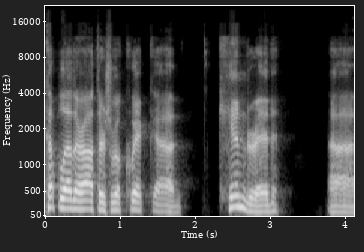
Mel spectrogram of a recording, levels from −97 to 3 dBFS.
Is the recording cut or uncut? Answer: uncut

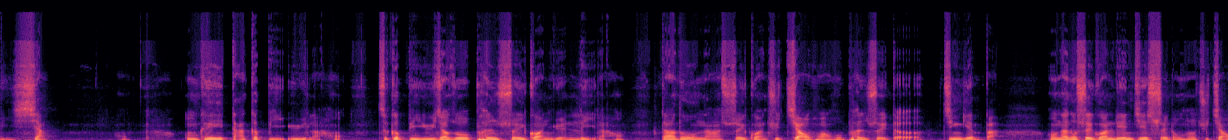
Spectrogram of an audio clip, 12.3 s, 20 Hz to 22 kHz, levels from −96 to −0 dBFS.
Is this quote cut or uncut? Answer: uncut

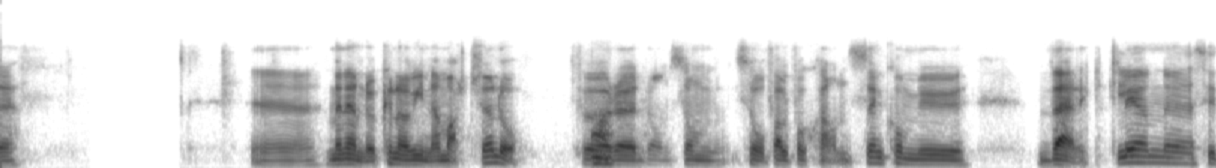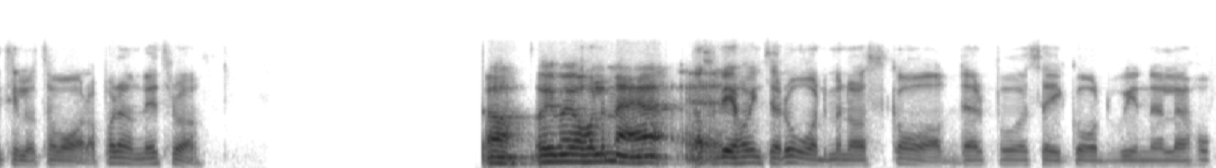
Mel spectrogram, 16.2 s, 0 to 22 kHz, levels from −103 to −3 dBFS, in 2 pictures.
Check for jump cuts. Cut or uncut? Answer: uncut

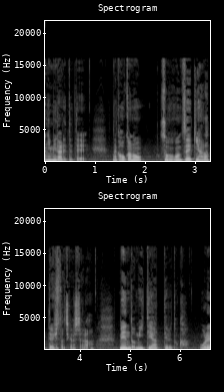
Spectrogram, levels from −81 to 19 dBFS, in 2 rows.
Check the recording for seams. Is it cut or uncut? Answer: uncut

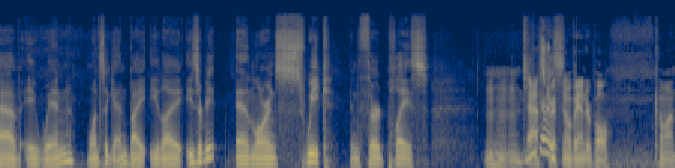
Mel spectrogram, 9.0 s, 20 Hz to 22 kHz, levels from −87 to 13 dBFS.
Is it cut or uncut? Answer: cut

